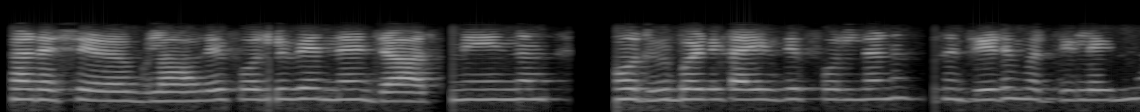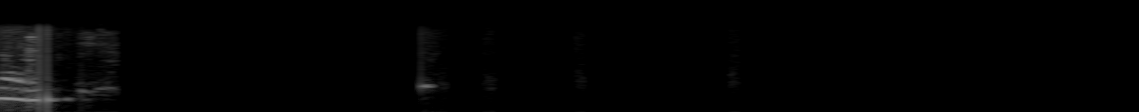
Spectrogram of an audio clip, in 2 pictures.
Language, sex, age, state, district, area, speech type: Dogri, female, 30-45, Jammu and Kashmir, Udhampur, rural, conversation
